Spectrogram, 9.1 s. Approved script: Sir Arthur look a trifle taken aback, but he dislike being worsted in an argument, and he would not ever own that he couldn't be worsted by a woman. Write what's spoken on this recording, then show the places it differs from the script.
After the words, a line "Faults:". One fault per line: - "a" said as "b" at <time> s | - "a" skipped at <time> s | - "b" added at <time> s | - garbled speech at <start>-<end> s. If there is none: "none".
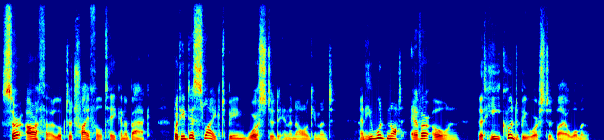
Sir Arthur looked a trifle taken aback, but he disliked being worsted in an argument, and he would not ever own that he could be worsted by a woman.
Faults:
- "look" said as "looked" at 0.8 s
- "dislike" said as "disliked" at 2.8 s
- "couldn't" said as "could" at 7.5 s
